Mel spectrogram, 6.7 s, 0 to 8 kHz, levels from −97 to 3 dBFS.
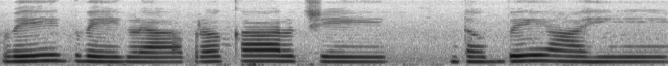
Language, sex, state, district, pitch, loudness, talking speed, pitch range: Marathi, female, Maharashtra, Washim, 225 Hz, -14 LUFS, 35 wpm, 220-245 Hz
